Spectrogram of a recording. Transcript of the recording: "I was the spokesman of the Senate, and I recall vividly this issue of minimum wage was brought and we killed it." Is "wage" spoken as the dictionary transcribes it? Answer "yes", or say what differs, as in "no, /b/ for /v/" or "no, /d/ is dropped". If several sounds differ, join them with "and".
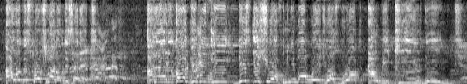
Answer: yes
